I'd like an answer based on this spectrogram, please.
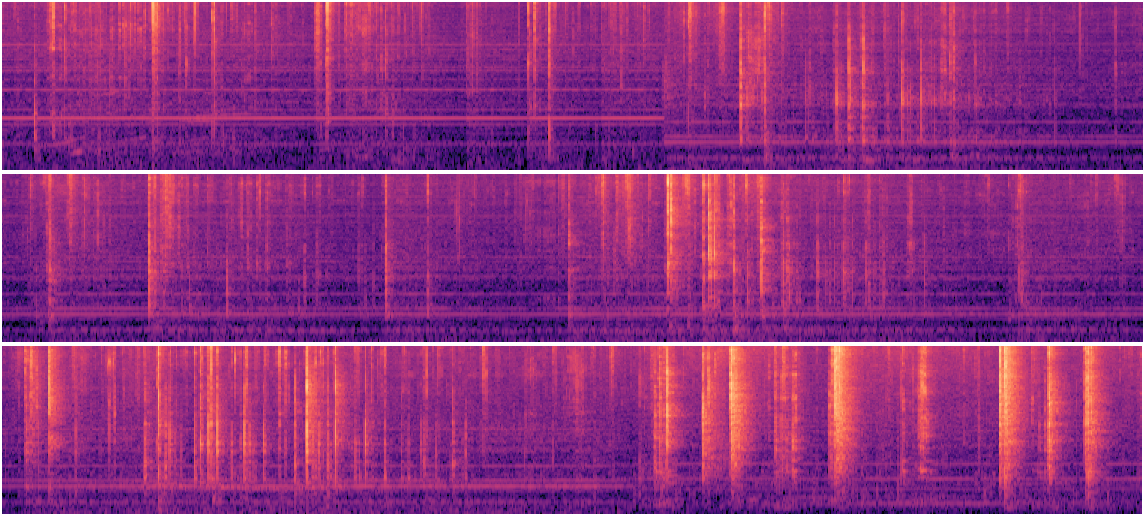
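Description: Wooden handscrew clamps knocking and clicking against a glued-up wooden board as they are fitted and tightened, with quieter taps of glue-spreading at first and a run of sharper knocks near the end. A steady low hum runs underneath until shortly before the end.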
